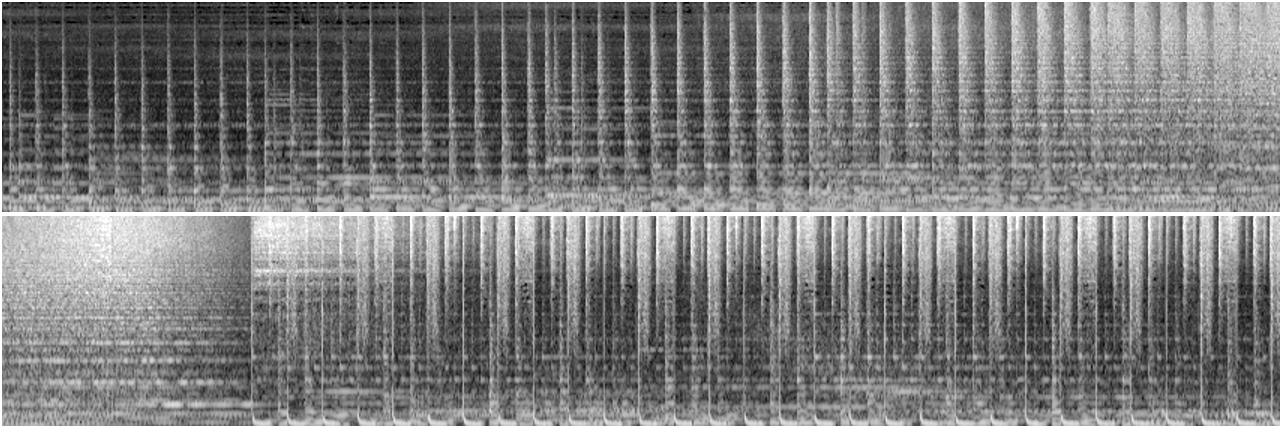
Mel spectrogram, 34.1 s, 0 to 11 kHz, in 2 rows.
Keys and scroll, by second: 29.4 z, 31.0 z.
